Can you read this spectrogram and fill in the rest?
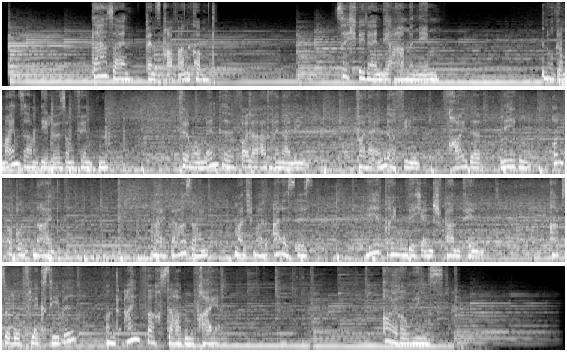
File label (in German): Feststimme TV Spot SINNLICH OFF WERBLICH; Eurowings; Dasein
